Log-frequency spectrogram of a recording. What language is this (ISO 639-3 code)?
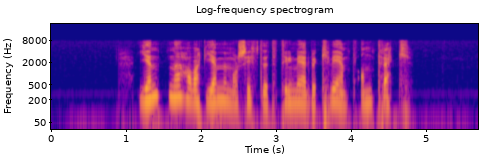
nor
